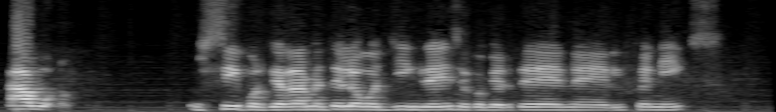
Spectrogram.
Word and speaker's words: Jean Grey: Félix también nos recuerda que Jean Grey, por alguna razón, en el intro le decían Jane. Ah. Jane. – ¿Cómo se dice si no? – Jean Grey.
